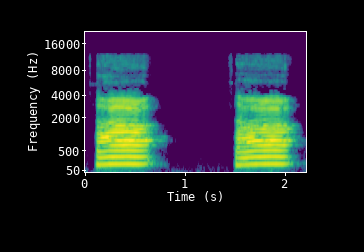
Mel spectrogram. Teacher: সা এর মাখরাজ হচ্ছে এই যে জিহ্বার আগা এবং দাঁতের আগা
